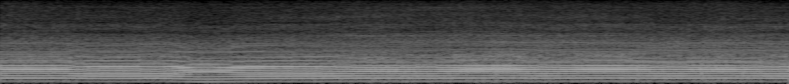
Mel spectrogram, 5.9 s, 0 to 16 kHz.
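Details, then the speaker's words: Alpine Magnum portable stump grinder trenching, about 75 ft of trench cut 8–10 inches deep in three passes; steady small-engine drone dips in pitch as the cutter bites, the motor bogging down under load. "if this happens to be a little bit on the wet side and so you can hear the motor bogging down a little bit"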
